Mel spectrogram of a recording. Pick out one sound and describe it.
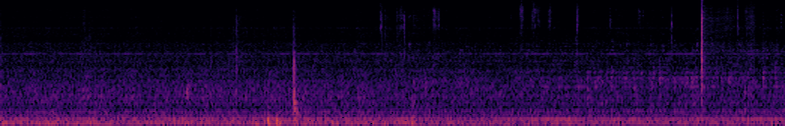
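Small clicks and taps come from handling a small ornament.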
